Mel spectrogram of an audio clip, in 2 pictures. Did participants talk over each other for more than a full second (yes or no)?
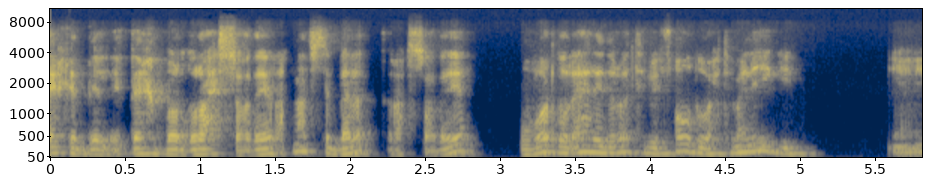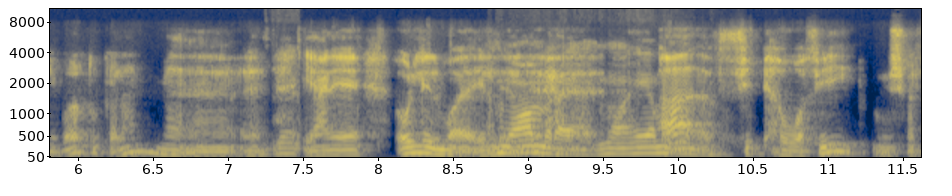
yes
